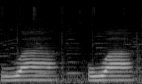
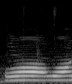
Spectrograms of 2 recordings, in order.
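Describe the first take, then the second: First: The syllable is said with a thin, light sound. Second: The syllable is said with a thick, heavy sound. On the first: The speaker calls it right. "tapi wa wa seperti itu" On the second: The speaker calls it wrong. "nggak boleh suara kita tebal, wo wo nggak"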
